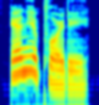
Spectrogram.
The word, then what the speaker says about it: aneuploidy: I always fuck up the pronunciation of this word. Aneuploidy.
